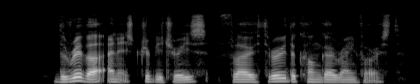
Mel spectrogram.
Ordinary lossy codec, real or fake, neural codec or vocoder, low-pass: none; fake; vocoder, 44.1 kHz, 128 mel bands every 512 samples, BigVGAN v2; 10.8 kHz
